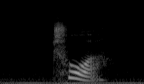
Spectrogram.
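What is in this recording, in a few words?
"chuo", fourth tone, Chinese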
